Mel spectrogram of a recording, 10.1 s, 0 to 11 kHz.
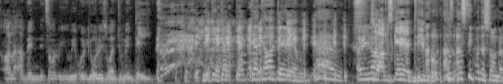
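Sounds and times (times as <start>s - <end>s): man laughing: 3.1s - 9.3s
man speaking: 3.8s - 10.0s.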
